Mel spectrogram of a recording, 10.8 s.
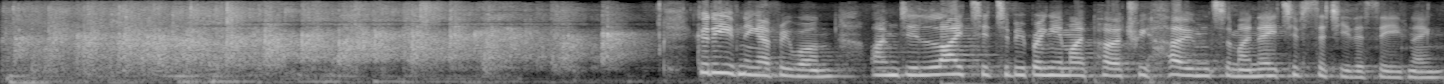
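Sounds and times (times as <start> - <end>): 
audience applause at a live poetry reading: 0.0 - 4.9
speech: 5.2 - 10.8.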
